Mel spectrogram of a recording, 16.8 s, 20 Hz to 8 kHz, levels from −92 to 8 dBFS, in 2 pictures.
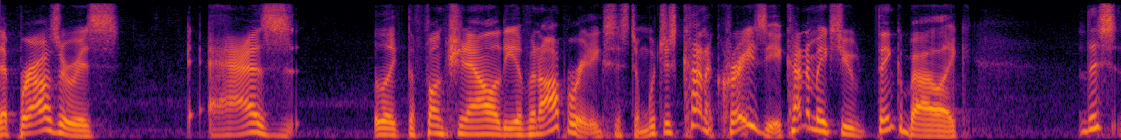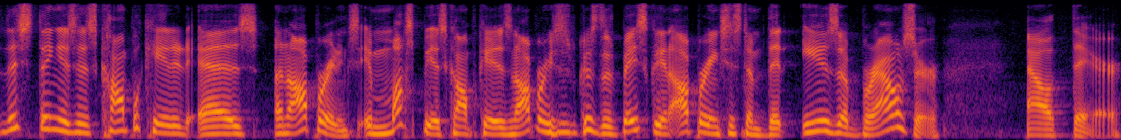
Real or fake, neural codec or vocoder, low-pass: real; none; 7.2 kHz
